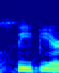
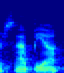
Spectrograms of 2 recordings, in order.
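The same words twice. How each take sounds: First: First "sepia" as SEE-pee-uh, long ee; long-e pronunciation. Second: Second "sepia" as SEP-ee-uh, short e; short-e pronunciation. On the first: Crafter wondering aloud which is right, "sepia" as SEE-pee-uh. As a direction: open "sepia" with the sound of "see". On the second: Crafter weighing the alternative, "sepia" as SEP-ee-uh. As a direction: open "sepia" with the sound of "sep". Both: Shown as a demonstration. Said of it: "I don't know how you say that".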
